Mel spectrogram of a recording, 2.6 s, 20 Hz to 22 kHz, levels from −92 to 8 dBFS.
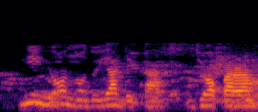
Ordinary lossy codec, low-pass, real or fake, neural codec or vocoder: AAC, 48 kbps; 5.4 kHz; fake; vocoder, 44.1 kHz, 80 mel bands, Vocos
